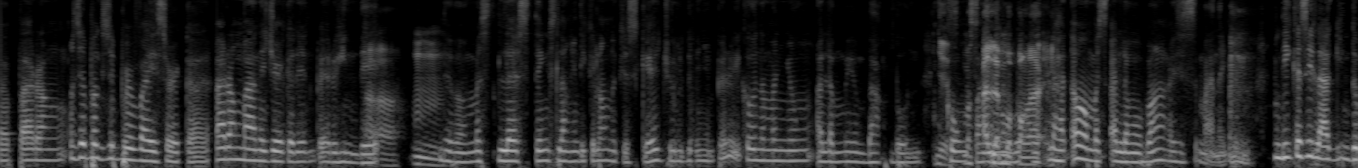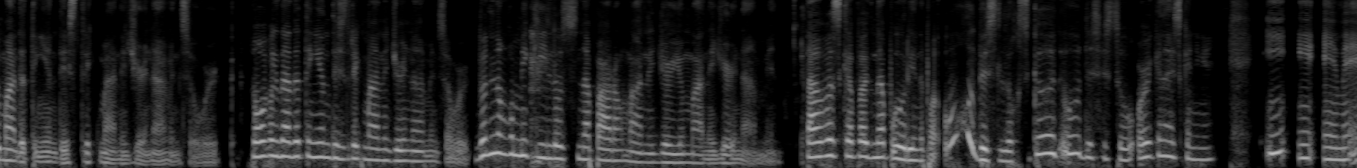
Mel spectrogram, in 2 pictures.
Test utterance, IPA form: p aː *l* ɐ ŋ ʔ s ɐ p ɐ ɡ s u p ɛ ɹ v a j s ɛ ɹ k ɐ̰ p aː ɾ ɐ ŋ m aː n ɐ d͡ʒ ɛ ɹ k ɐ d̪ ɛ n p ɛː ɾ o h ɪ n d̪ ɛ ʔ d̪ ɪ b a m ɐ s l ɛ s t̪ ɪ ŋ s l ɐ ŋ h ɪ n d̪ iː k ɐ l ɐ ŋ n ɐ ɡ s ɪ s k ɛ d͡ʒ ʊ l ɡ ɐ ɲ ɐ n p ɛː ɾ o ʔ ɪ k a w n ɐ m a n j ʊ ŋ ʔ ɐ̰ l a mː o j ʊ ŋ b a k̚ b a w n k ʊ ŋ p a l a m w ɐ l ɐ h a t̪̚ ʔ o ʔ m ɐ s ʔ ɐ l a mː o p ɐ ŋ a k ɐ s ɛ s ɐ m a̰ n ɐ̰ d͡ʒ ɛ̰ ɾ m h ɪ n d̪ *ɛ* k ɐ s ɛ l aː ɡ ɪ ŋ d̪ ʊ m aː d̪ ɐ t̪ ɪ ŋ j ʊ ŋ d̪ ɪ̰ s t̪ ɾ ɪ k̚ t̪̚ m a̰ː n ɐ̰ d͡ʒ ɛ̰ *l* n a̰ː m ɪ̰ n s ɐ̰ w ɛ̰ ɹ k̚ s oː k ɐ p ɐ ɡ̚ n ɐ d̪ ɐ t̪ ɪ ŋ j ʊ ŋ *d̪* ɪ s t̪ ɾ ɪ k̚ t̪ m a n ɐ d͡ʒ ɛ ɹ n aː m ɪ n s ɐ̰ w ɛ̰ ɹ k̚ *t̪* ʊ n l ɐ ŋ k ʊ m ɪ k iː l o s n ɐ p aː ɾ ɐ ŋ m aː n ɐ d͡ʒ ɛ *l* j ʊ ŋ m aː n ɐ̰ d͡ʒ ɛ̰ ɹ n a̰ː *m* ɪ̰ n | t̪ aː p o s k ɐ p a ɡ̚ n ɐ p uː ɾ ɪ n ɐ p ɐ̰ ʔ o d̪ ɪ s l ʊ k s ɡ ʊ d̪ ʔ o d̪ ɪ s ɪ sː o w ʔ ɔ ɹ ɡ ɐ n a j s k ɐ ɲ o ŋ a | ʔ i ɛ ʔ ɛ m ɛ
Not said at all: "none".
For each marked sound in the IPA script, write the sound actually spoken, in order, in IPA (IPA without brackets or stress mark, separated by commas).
ɾ, i, ɹ, d̪, d̪, ɹ, m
